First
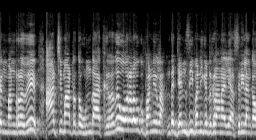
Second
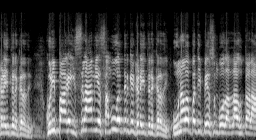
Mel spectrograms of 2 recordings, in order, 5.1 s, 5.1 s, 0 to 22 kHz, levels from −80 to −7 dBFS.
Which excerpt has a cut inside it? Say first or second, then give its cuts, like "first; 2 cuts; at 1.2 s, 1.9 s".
second; 1 cut; at 3.4 s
